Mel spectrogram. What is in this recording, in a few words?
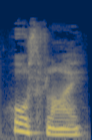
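"horsefly", British English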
